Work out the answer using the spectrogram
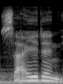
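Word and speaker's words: Cyrene: 리비아 에 위치하고 있구요 영어식 발음으로 하면 사이렌 이라고 하는데요 전설에 나오는 이탈리아 반도의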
